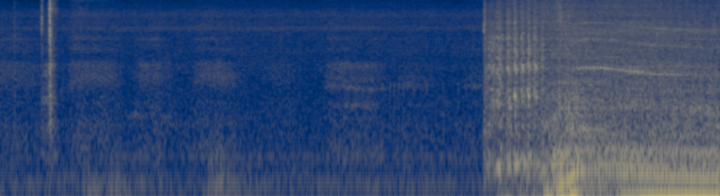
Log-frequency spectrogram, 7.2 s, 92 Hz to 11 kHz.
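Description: A 2015 Honda Goldwing GL1800 motorcycle engine cranks and catches after a brief quiet stretch, then settles into a loud, steady idle up close.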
